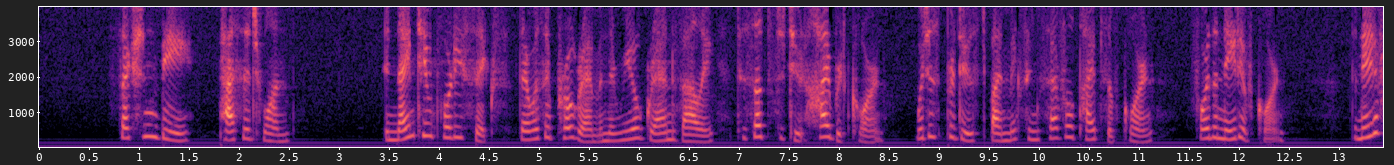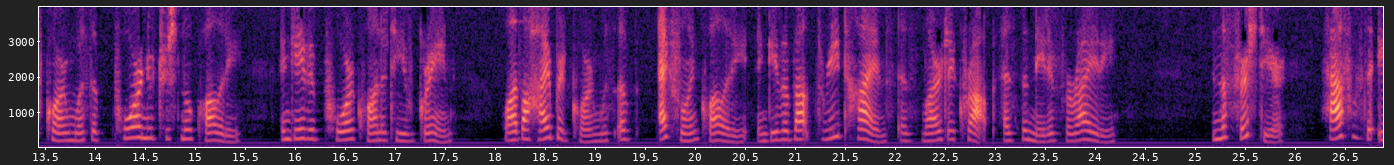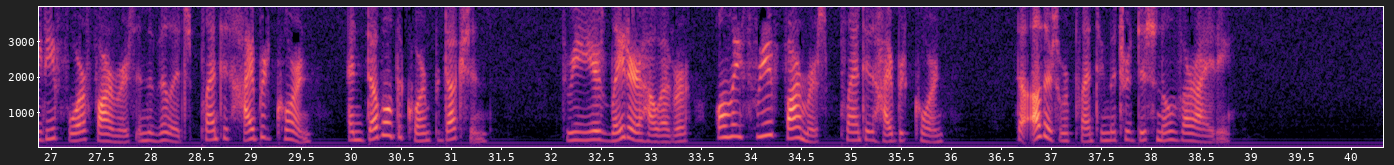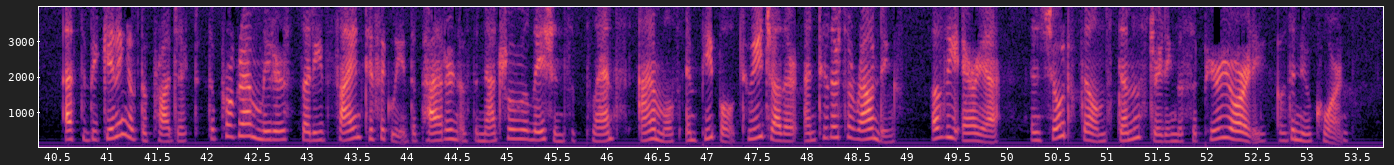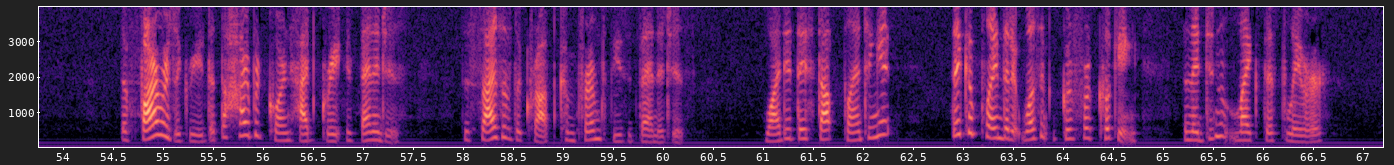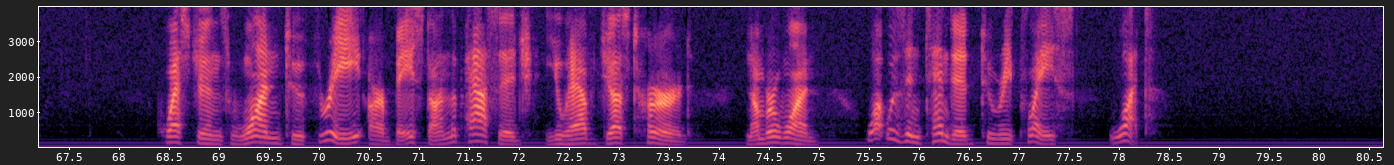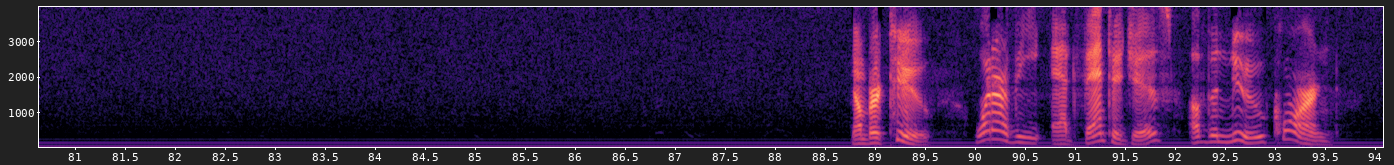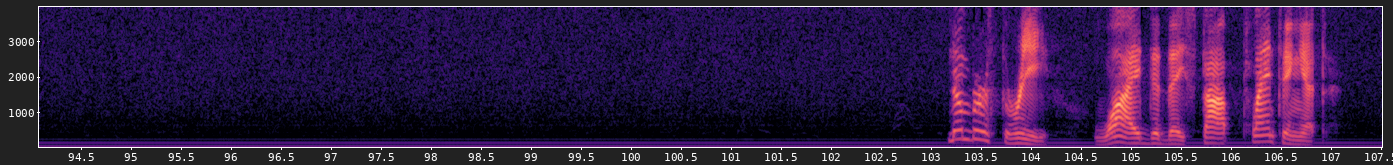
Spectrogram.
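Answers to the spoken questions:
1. Hybrid corn was to replace the native corn.
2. Excellent nutritional quality and about three times as large a crop.
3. It wasn't good for cooking and they didn't like the flavor.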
